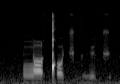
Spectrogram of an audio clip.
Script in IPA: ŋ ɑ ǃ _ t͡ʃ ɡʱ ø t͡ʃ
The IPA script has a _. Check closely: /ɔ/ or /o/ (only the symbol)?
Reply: ɔ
